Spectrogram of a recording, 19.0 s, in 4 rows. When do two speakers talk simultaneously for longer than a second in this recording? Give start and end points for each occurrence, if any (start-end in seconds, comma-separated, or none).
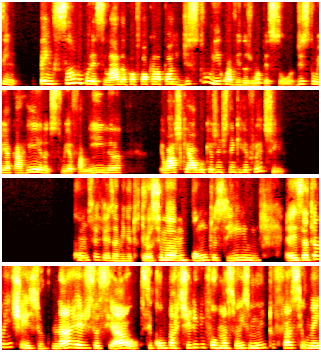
none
